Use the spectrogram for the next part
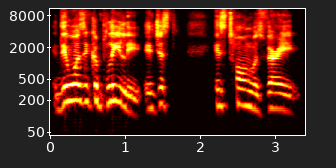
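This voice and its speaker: Bright-voiced man. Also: fairly high pitch, lively intonation, moderate pace, rough recording. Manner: easygoing storyteller. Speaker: audience member calling in. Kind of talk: casual call-in chat.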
